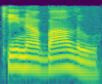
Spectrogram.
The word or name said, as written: Kinabulu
